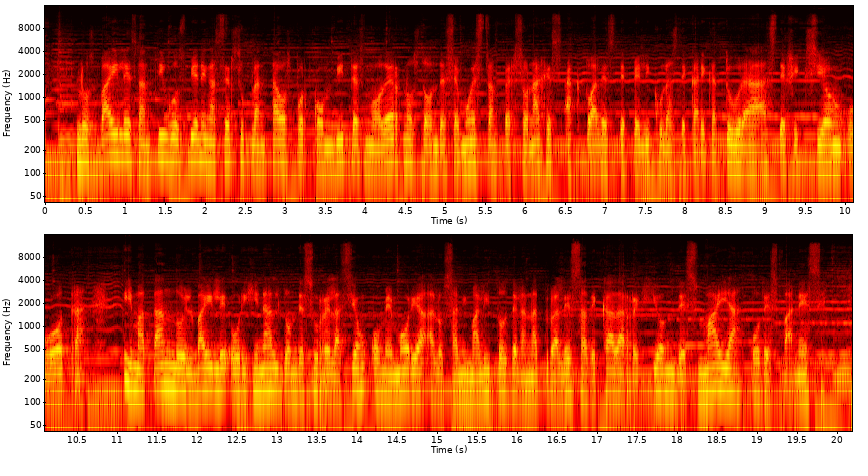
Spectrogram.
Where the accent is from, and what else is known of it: San Miguel Chicaj, Baja Verapaz, Guatemala; born or raised there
